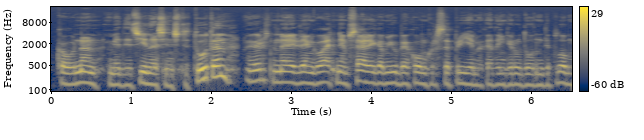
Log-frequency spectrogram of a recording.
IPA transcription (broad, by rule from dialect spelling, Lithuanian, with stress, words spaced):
kɐʊˈnɐn mʲɛdʲˈɪt͡sʲiːnɐs ɪnʲsʲtʲɪˈtuːtɐn ɪr tʲɪˈnɐɪ lʲɛŋɡˈʋɑːtʲɪnʲeːm ˈsɑːlʲɪɡɐm ˈjuː bʲɛ ˈkoːŋkʊrsɐ ˈpʲrʲiːjɛmʲɛ kɐˈdɐŋʲɡʲɪ rɐʊˈdoːnʊ dʲɪpˈlˠoːmʊ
